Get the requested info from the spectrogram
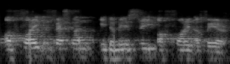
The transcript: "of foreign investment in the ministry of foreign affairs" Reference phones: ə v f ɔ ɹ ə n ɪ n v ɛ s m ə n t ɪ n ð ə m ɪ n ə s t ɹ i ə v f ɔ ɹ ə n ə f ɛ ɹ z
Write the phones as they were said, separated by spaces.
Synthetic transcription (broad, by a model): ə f f ɔ ɹ ə n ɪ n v ɛ s m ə n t ɪ n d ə m ɪ n ə s t ɹ i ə f f ɔ ɹ ə n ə f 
